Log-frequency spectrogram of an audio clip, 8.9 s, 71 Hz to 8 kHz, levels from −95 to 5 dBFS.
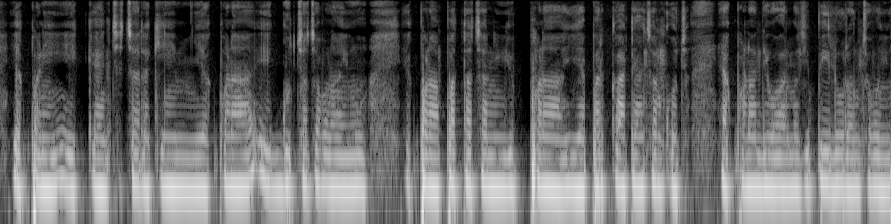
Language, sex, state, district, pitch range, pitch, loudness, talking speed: Hindi, male, Uttarakhand, Uttarkashi, 145-155 Hz, 145 Hz, -18 LUFS, 215 wpm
